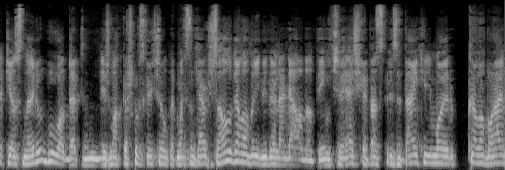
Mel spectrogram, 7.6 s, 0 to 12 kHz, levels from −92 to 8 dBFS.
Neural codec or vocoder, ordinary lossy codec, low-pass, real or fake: codec, 44.1 kHz, 1.7 kbps, Pupu-Codec; AAC, 32 kbps; 10.8 kHz; fake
